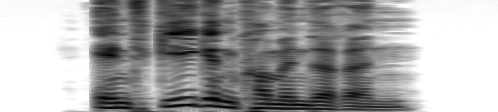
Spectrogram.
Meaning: inflection of entgegenkommend: 1. strong genitive masculine/neuter singular comparative degree 2. weak/mixed genitive/dative all-gender singular comparative degree
- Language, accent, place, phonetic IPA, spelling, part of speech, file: German, Germany, Berlin, [ɛntˈɡeːɡn̩ˌkɔməndəʁən], entgegenkommenderen, adjective, De-entgegenkommenderen.ogg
